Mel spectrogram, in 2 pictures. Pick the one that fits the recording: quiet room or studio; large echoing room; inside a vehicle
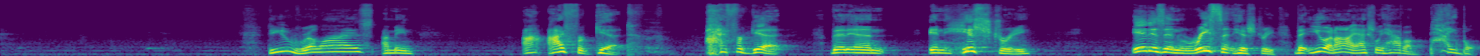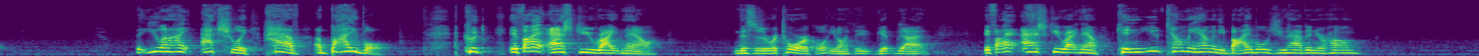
large echoing room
